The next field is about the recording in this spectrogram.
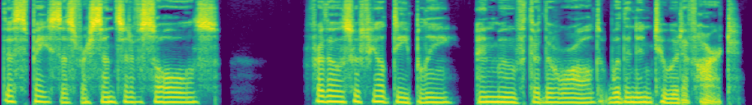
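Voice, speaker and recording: A woman narrates a guided meditation at a slow, restful pace. Her delivery is gentle and calm, with pauses between phrases. The sound is dry and intimate, with little room around the voice. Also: sits low, no room sound.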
